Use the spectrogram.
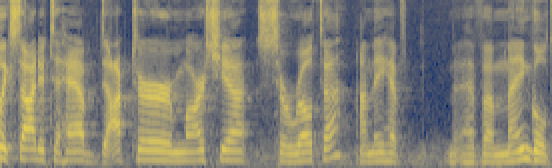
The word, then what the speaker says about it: Sirota: to have Dr Maria serota I may have have mangled your pronunciation of your last name how did I do it's pretty close it's Marcia soda soda soda fantastic and uh so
